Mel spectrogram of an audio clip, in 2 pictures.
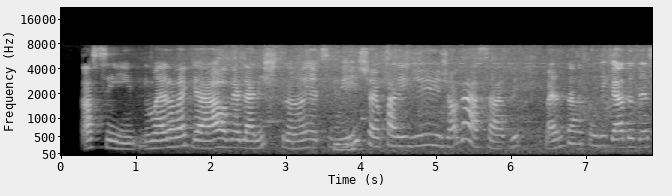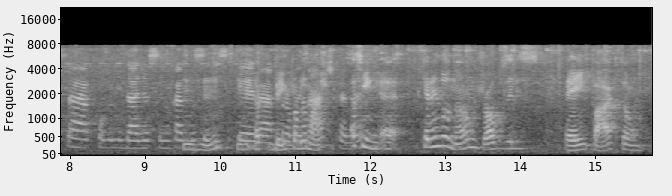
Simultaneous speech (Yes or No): Yes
